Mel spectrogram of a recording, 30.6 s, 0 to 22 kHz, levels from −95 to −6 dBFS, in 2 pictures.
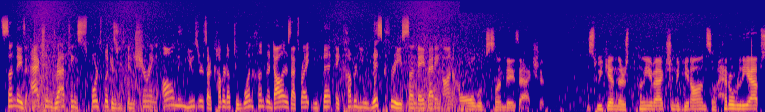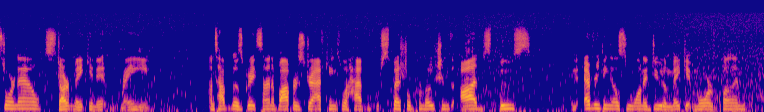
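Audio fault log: throughout: overdone noise removal. Pauses fall to near silence, flecked with isolated twinkling specks. The speech's quieter bands were removed along with the noise. A spectrogram shows a blank, speckled floor and ragged, gappy harmonics.
9.20–30.59 s: section at the wrong speed. Starting right after "betting on", playback runs at 0.644 times normal, so the speech becomes slow and deep, roughly seven semitones lower. The likely cause is audio clocked at the wrong rate. Harmonics crowd downward on a spectrogram, and the waveform stretches out.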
